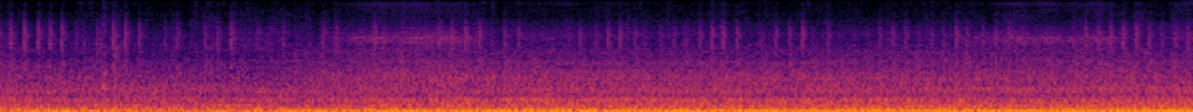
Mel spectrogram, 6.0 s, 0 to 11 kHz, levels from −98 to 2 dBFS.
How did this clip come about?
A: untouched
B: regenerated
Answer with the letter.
B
